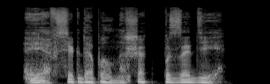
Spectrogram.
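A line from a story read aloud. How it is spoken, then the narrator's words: Traitor's whisper. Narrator (Russian): прошептал предатель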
